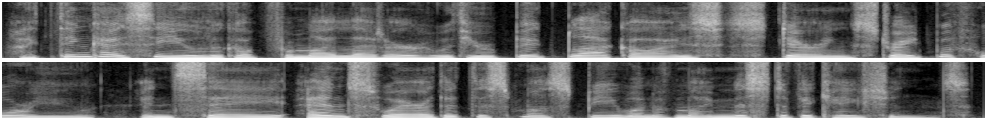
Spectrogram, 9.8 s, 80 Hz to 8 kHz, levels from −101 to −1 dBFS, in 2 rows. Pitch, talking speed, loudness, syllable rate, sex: 205 Hz, 190 wpm, -15 LUFS, 4.3 syllables/s, female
